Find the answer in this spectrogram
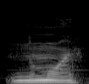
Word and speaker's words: Namor: He says Namor. It says Namor. No more. Yeah, no more is what it should be called. This movie should be no more.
